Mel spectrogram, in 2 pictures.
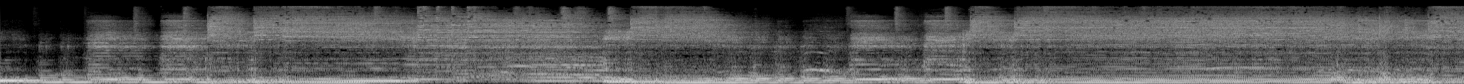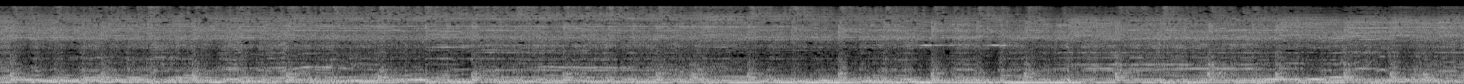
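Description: Live heavy metal band playing loud on stage: distorted electric guitars, bass and drums. The riff stops and starts a few times in the first ten seconds, then the full band plays on steadily.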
